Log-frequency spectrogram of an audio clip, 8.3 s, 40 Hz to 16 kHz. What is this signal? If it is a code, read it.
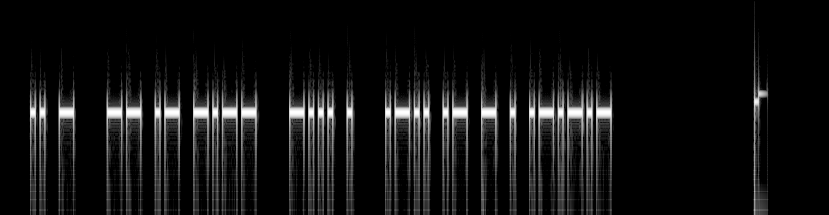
Morse code, heard as a keyed tone, about 25 wpm, 700 Hz. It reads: IT MAY BE LATE.
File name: practice / 25wpm / Sentences with 3-Word Phrases - 25wpm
